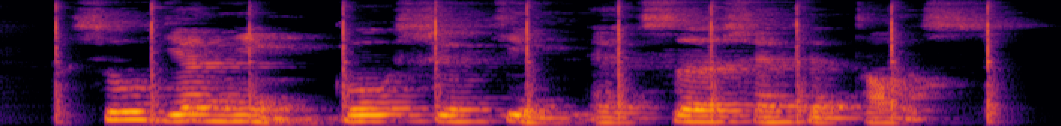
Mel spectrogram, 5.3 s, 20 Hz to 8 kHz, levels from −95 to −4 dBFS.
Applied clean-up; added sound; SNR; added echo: classical method WPE with log-MMSE.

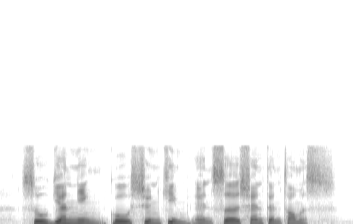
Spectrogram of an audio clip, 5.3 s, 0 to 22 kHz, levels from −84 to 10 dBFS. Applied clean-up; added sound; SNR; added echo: none; none; none; none.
